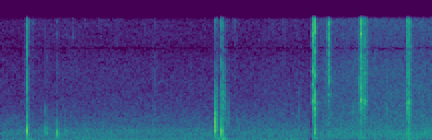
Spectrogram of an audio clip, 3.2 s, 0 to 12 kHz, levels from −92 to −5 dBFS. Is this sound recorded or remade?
recorded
